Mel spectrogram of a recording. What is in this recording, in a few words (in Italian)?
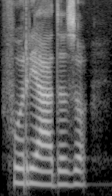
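"furriados", lingua sarda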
